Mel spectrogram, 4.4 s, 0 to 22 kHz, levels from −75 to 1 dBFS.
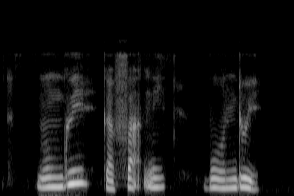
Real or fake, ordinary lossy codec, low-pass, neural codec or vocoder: fake; Opus, 32 kbps; 7.2 kHz; codec, 16 kHz, 0.9 kbps, LongCat-Audio-Codec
